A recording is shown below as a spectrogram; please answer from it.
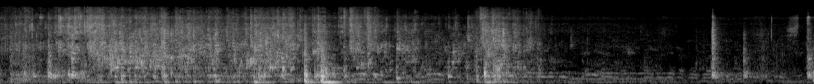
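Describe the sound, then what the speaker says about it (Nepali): Water rushing into a drum outdoors, a loud continuous gushing and splashing that fades after a few seconds into quieter trickles with faint background sounds. "यो पानी भरौँ अब यहाँ"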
